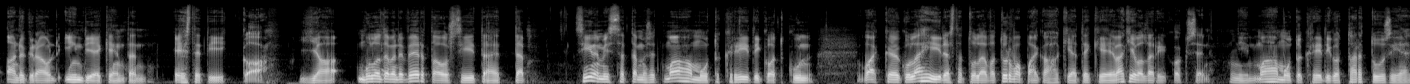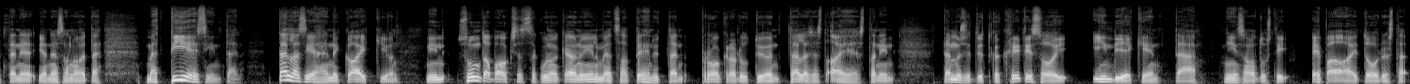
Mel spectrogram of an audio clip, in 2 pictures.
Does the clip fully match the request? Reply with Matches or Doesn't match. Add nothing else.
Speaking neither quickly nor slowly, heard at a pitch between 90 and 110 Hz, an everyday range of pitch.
Matches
